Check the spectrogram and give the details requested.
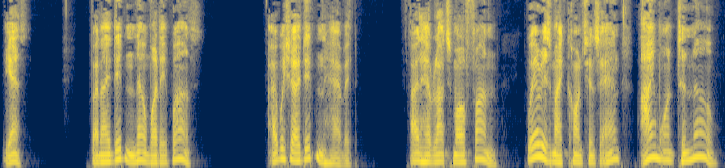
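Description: A man's voice: medium pitch, expressive, unhurried, long pauses, a little mellow, breathy edge, no room sound, studio quality, voice pushed up. A man voicing a guilty, eager little boy in a storybook, childlike, earnest and confessional. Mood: curious, earnest. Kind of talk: storybook character voice.

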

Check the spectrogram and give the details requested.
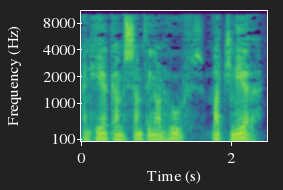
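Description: A man voicing a loyal, grave male unicorn in a storybook reading, speaking low and hushed. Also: normal speed, slightly rough, no echo, studio quality. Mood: wary.

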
